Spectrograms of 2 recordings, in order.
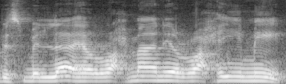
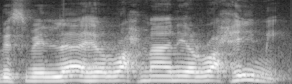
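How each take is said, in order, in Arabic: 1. تُنطق الحركة الأخيرة كاملة وواضحة. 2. الحركة الأخيرة مختزلة ويُقال بصوت خافت.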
